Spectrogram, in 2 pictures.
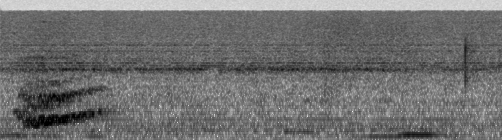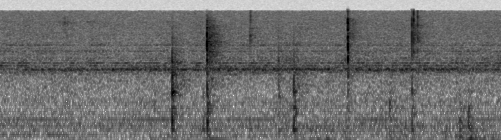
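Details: Pet cat at home making a short rising meow at the start, then going quiet apart from scattered clicks and thumps as it moves about, while a woman asks its age in a playful interview.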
